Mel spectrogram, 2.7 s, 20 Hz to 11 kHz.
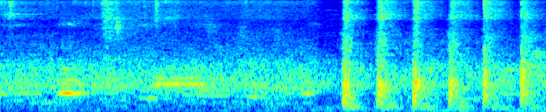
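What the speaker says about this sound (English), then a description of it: "After a full 3 minutes of knocking" Police knock hard on a door in a rapid series of about seven sharp, close raps, after quieter background murmur and faint talk.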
